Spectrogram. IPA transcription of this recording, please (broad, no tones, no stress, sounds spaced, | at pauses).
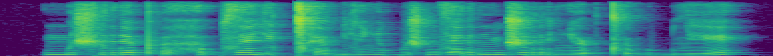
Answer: m ɨ ʃ r ɛ pʼ ə h ə b z ɛ j e ǀʰ ɛ b j ɨ ʎ ɔ b œ ʃ n z ɛ r n d͡ʒ œ r ʎ ə˞ ʔ tʼ ɵ b ɵ b lʲ e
